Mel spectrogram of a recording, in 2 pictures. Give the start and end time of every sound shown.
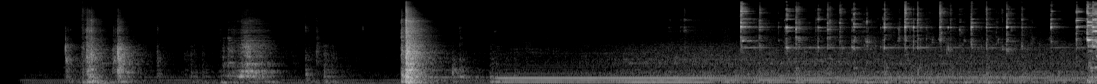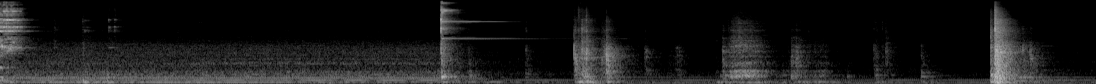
[0.51, 1.75] microwave
[3.88, 16.22] microwave
[7.33, 11.42] cutlery and dishes
[16.56, 17.45] microwave
[20.66, 21.55] microwave

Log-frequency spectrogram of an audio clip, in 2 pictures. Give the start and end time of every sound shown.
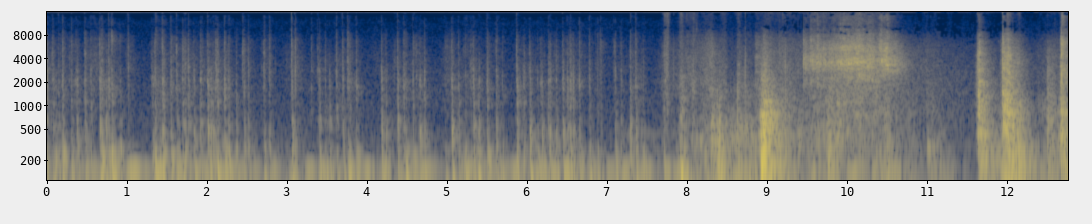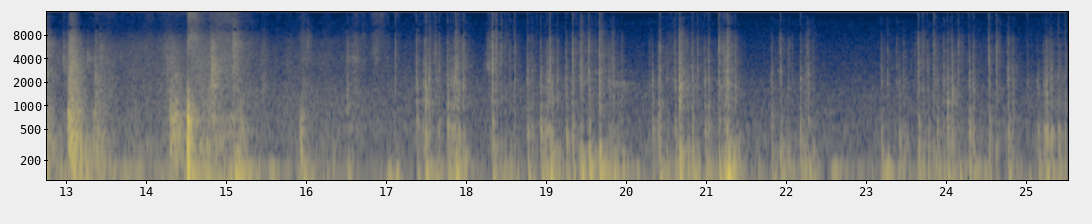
[0.00, 7.58] keyboard typing
[11.57, 13.63] window
[17.07, 25.53] keyboard typing

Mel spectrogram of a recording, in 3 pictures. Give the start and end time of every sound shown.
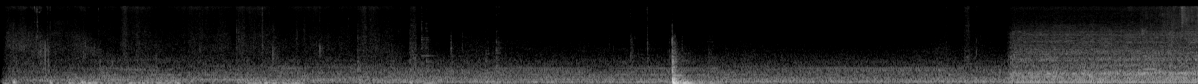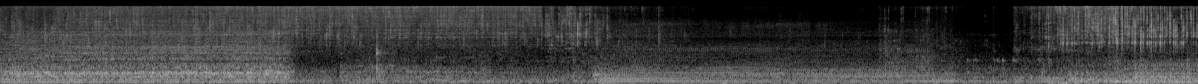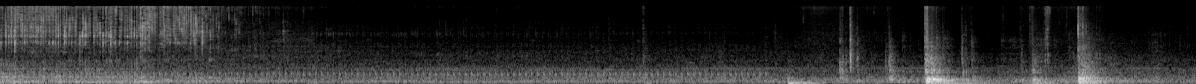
[0.00, 10.37] footsteps
[6.39, 7.53] wardrobe or drawer
[8.91, 33.85] coffee machine
[11.42, 20.05] running water
[22.30, 26.42] running water

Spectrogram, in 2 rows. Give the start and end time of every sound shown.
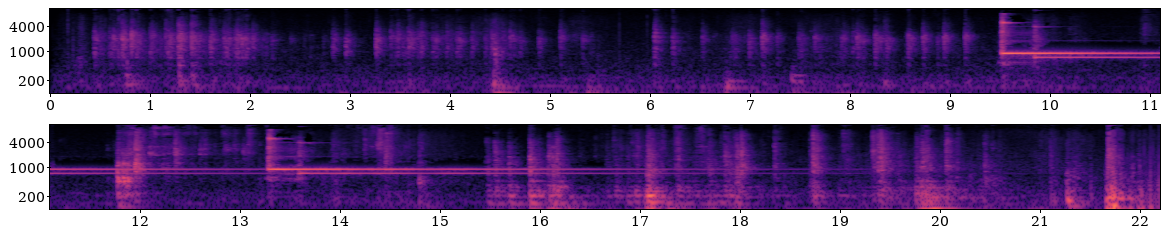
[0.22, 9.92] keyboard typing
[9.48, 19.33] bell ringing
[11.77, 16.18] keys
[15.81, 22.21] door

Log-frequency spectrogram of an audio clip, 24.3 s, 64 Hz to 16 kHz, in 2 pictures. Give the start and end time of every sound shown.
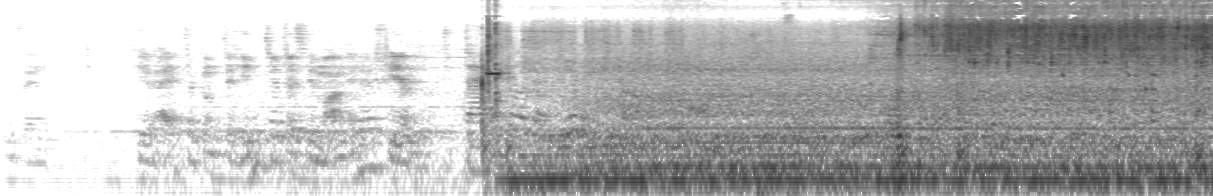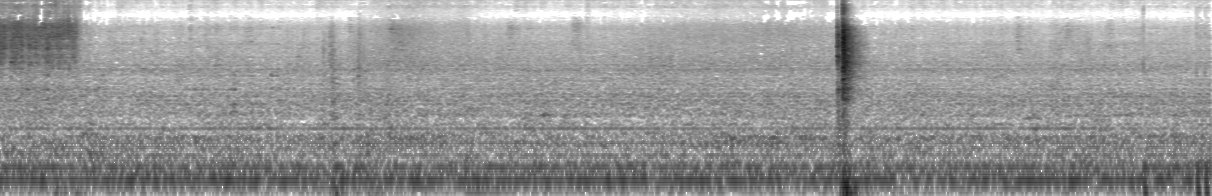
[4.74, 24.25] microwave
[8.94, 12.93] running water
[20.51, 20.81] door

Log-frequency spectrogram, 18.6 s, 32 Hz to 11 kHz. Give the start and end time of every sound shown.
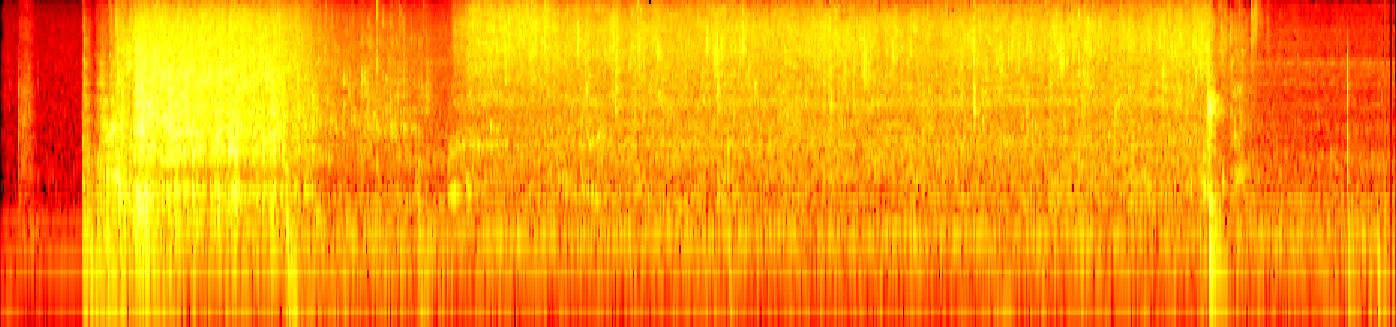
[1.07, 6.00] toilet flushing
[5.94, 16.90] running water

